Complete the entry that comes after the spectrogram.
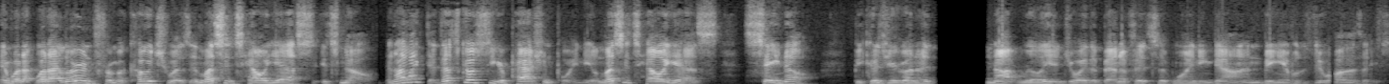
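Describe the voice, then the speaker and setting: In an American accent, a man talks at a moderate pace with vocal fry. His pitch swings very widely. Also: fairly high pitch for a man. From US Midwest, Ann Arbor, Michigan. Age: 60s. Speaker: lawyer. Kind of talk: interview. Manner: halting, frequent repetitions.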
